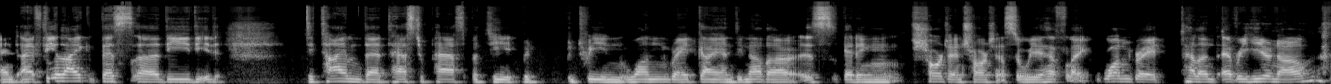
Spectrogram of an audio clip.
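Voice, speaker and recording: A voice with a German accent speaks at a fairly slow pace, its loudness very even and its intonation monotone and flat. The recording is very clean with a silent background. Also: man, medium pitch for a man. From Germany. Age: 30s. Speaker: 3D artist. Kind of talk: casual interview chat. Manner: halting, many stutters and restarts.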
